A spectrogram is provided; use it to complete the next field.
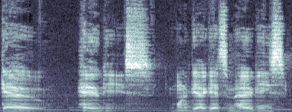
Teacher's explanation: the goat diphthong starts to move forwards in the mouth.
